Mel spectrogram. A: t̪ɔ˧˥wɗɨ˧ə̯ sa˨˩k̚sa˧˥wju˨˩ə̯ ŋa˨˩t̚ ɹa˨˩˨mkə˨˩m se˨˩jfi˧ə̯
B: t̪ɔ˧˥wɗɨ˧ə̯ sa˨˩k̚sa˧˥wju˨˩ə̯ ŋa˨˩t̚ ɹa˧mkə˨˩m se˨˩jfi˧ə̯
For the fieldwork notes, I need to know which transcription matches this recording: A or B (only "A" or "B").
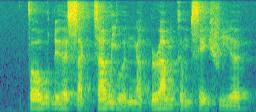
B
